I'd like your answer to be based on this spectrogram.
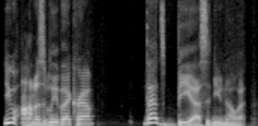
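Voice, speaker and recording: A man's voice: a little high, very animated, a little fast, dry recording, soft background music. A man voicing a weary, hot-tempered woman doctor, blunt and sardonic, in a visual novel game. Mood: indignant.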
